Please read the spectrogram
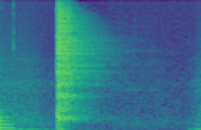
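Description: A single shot from a match air rifle: one sharp crack about half a second in, its echo in the indoor range dying away over a little more than a second.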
